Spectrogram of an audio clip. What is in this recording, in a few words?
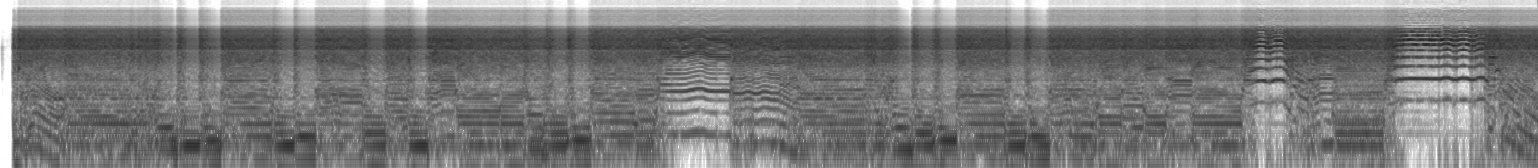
heavy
